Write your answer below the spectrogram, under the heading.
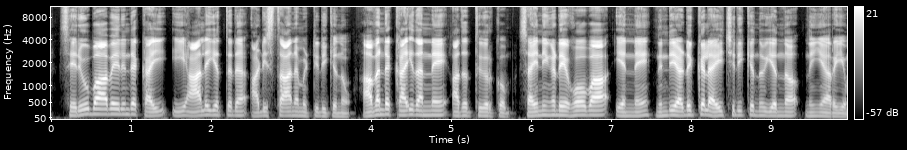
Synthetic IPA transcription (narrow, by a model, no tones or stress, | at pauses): se̞ɾuːbaːbe̞ːlinde̞kɐjiːaːlɐjɐt̪ːinɨʔɐɽist̪ʰaːnɐmiʈːiɾikʲːunːuɐʋɐnde̞kɐt̪ɐnːe̞ʔɐðɨt̪iːrkumsɐjnjɐŋːɐɽejeɦo̞ːʋae̞nːe̞ninde̞ɐɽukʲːɐlɐjit͡ɕːiɾikʲːunːue̞nːɨnijːɐrijum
